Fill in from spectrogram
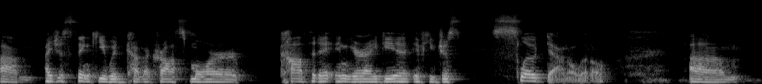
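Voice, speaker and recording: A man speaks fairly slowly, his voice somewhat breathy and his intonation fairly even. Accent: American. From US Midwest, Chicago. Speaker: judge on a mock pitch panel. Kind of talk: panel feedback on a pitch.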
